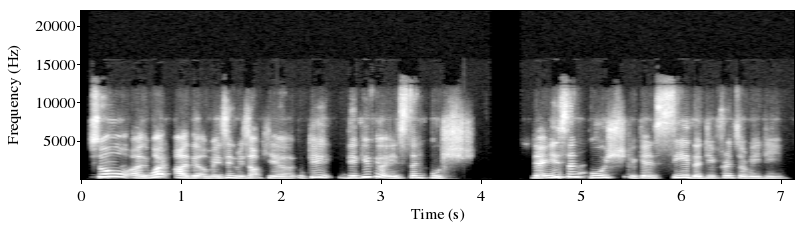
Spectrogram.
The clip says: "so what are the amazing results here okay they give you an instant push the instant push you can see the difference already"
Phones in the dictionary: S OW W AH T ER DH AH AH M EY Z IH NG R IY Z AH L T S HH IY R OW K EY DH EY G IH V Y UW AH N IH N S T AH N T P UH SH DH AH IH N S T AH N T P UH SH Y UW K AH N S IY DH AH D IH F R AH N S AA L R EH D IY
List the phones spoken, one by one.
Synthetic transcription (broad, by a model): S OW W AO T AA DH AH AH M EY Z IH NG R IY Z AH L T HH IY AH OW K EY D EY G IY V Y UW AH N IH N S T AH N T P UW SH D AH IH N S T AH N P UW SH Y UW K AH N S IY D AH D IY F R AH N S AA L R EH D IY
